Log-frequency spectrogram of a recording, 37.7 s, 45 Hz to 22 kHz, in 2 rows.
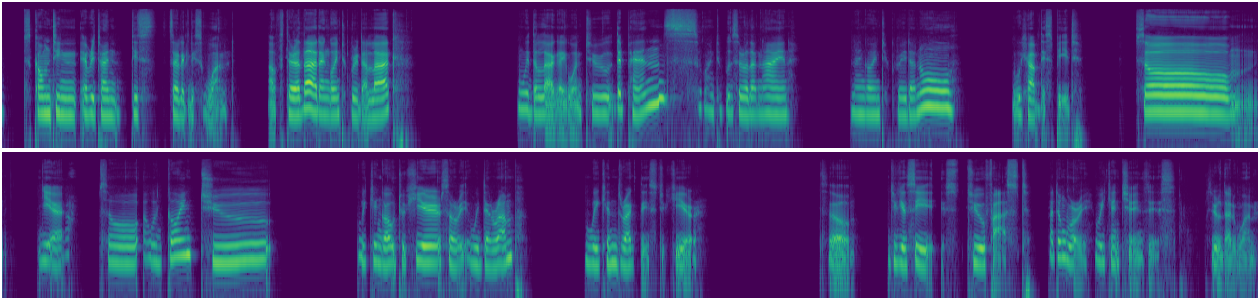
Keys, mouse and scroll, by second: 2.0-3.9 drag, 4.0-5.2 drag, 4.3 Tab, 6.1 click, 8.4 click, 9.3-14.1 drag, 12.8 Tab, 13.5 u, 14.9-16.1 drag, 15.3 middle click, 16.3-17.3 drag, 17.7-19.1 drag, 19.6-20.6 middle drag, 19.6-20.6 scroll up 1, 20.6-22.1 drag, 23.6 click, 24.6-25.9 drag, 26.0 click, 26.8-28.2 middle drag, 28.2-30.4 drag, 34.8-35.9 drag.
